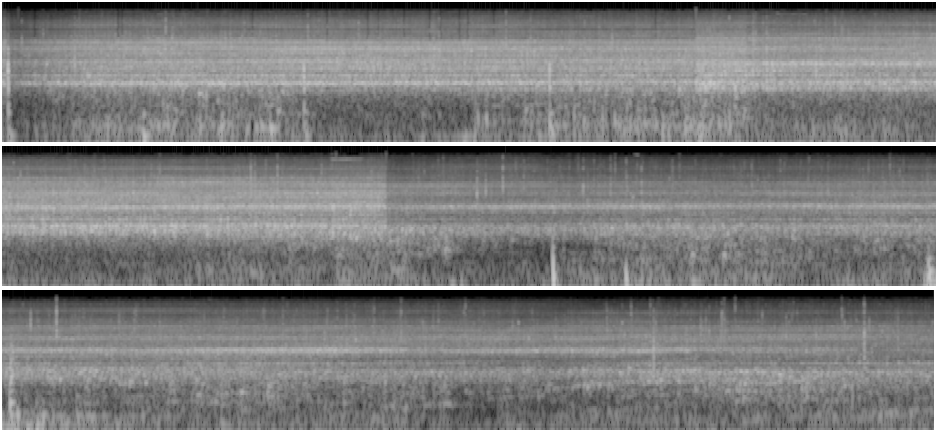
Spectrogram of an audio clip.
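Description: Underwater sound: a steady mechanical hum with bubbling and hiss, heard through the water. Its pitch and level shift abruptly twice, and there are a few short knocks in the second half.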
